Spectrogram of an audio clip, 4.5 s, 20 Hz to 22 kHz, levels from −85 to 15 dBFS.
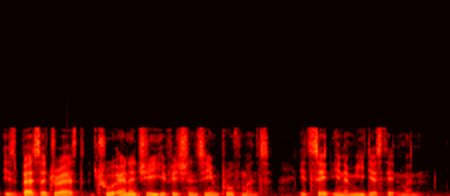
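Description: At 0.66 s and again at 3.02 s a single sharp click cuts through the speech, likely from dropped samples: only a handful go missing, so the waveform leaps ahead. Unlike a dropout, nothing audible is removed, leaving just a thin vertical line across the spectrum.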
